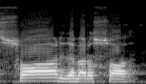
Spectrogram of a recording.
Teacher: اور جب صاد کو پڑھیں گے تو صاد کو بھی سیٹی کے ساتھ پڑھیں گے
